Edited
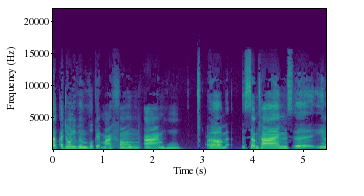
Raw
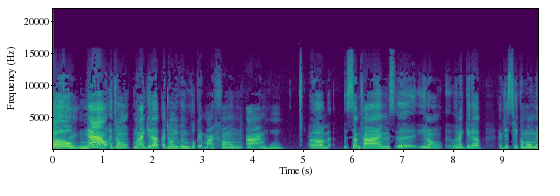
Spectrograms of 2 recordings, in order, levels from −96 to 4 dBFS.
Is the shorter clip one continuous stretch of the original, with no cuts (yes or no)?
yes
